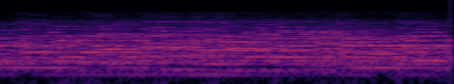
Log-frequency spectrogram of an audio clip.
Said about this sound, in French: Les cloches que vous entendez sont celles de la cathédrale Holy Trinity dans le Vieux-Québec. Leur carillon vous accompagnera pendant que vous vous dirigerez vers la première pierre tombale.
